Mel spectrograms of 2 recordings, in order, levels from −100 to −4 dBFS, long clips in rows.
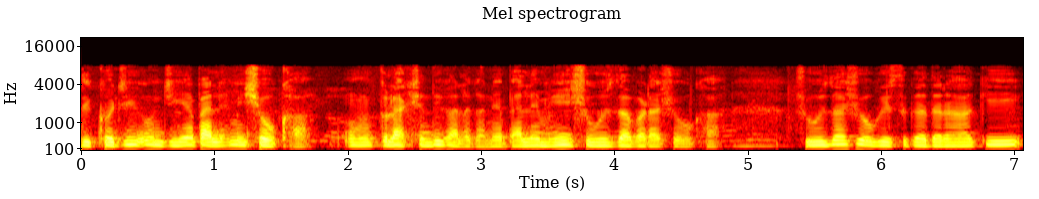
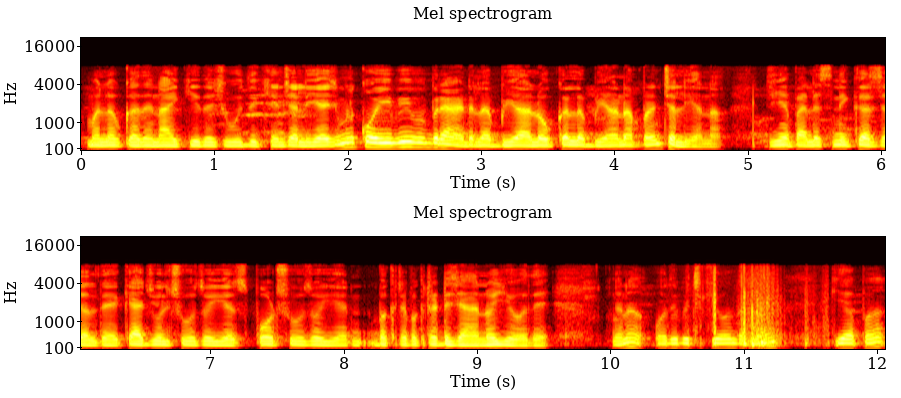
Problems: none marked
